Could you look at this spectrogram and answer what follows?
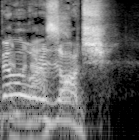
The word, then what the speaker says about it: Belo Horizonte: Their road goes to Belo Horizonte. Hope I'm saying that right. – Belo Horizonte!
